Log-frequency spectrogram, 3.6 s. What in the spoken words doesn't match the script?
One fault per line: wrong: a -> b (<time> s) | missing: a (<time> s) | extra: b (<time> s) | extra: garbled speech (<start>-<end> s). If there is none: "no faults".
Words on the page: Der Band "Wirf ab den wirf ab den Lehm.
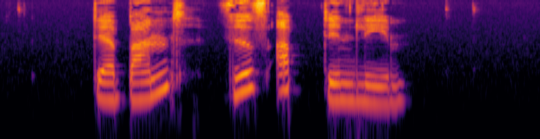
missing: wirf ab den (2.4 s)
